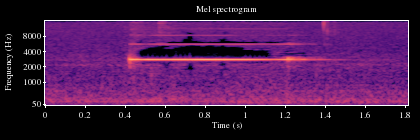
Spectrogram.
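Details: A single steady high-pitched beep under a second, the power-on tone of a Philips HeartStart automatic external defibrillator, in a fire company AED training demonstration.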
